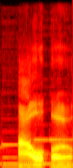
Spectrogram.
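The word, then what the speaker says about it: 青: Ao on its own accent on the first syllable.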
